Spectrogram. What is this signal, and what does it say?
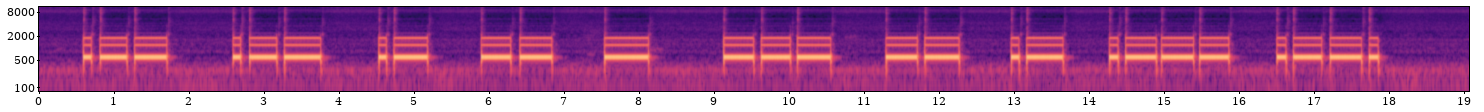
Morse code, heard as a keyed tone, about 11 wpm, spaced as for 7 wpm, 600 Hz. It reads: WWAMTOMAJP
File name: 3 lezione CW 2 AIR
